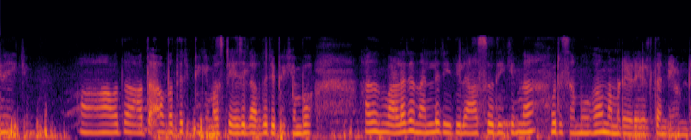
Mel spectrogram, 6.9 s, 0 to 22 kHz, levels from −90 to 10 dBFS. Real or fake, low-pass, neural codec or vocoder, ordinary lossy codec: fake; 7.2 kHz; vocoder, 44.1 kHz, 80 mel bands, Vocos; AAC, 48 kbps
